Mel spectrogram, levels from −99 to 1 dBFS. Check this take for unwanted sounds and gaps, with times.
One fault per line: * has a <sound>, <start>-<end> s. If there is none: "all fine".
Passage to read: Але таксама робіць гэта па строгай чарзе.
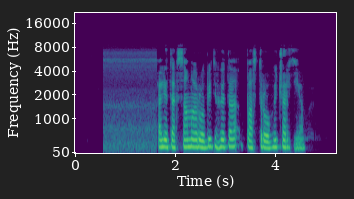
all fine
